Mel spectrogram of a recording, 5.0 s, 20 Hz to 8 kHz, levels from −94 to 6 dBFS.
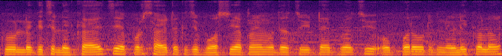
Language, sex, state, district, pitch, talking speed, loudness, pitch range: Odia, male, Odisha, Khordha, 125 Hz, 240 wpm, -15 LUFS, 120-125 Hz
